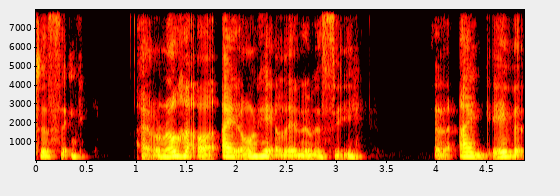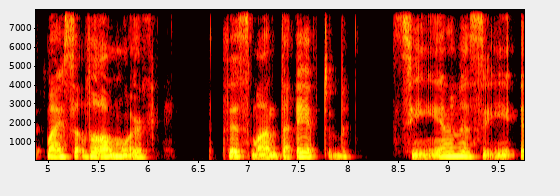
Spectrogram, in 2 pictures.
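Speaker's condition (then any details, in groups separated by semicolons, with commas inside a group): Multiple sclerosis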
